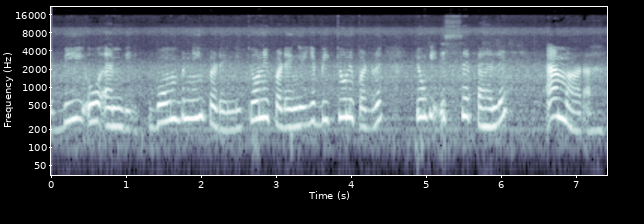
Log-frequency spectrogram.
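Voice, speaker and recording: Woman teacher, fairly high voice, patient and repetitive, slight background hiss. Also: low-quality recording. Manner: patient, repetitive, asks and answers own questions. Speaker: English teacher. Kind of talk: classroom-style explanation.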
